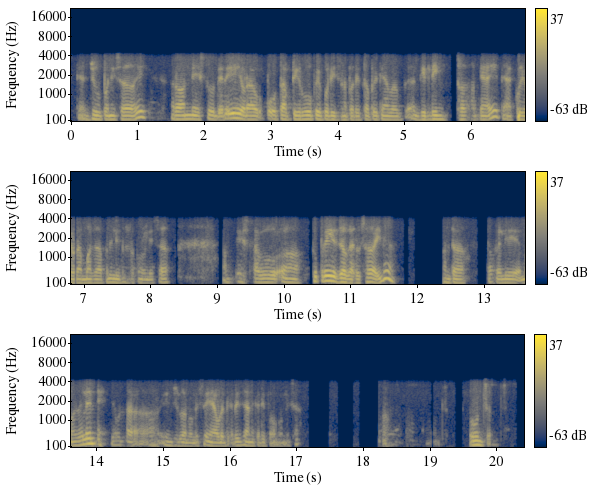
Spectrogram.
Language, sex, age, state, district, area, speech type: Nepali, male, 45-60, West Bengal, Darjeeling, rural, conversation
